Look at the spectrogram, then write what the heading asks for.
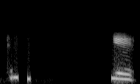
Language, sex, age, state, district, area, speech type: Hindi, female, 45-60, Uttar Pradesh, Prayagraj, rural, conversation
